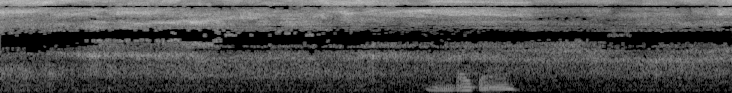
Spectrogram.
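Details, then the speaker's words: Dental cleaning using a DryShield mouthpiece with Nu-Bird suction mirror to reduce aerosols: steady high hiss of suction and ultrasonic scaler spray, with a brief murmur of a voice. "alright guys in this video I'm going to show you me using a dry shield mouthpiece with new bird suction better"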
